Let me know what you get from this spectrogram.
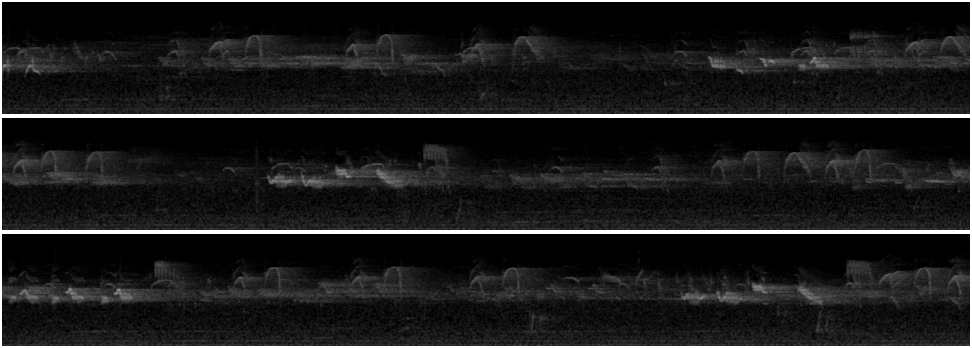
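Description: Faint birdsong: phrases of quick high chirps and trills, with louder bursts about every six to seven seconds.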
